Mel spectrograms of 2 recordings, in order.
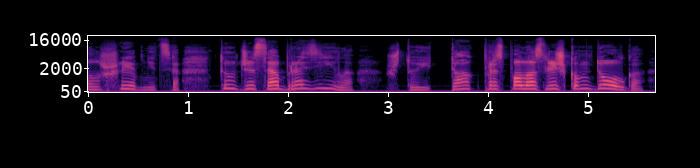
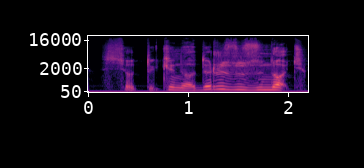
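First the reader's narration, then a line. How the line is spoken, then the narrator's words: Grumbling. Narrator (Russian): пробурчала она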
